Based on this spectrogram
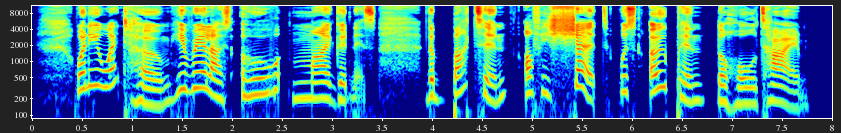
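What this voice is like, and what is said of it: Put-on British accent. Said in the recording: “I just switched to a British accent. ... British.”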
